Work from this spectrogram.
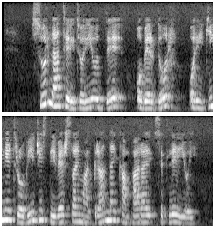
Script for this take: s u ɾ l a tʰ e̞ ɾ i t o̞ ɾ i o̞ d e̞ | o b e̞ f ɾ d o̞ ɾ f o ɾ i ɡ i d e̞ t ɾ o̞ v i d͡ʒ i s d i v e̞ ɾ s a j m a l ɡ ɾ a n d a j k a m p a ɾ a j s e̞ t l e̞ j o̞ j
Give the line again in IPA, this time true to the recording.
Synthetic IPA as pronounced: s u ɾ l a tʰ e̞ ɾ i t o̞ ɾ i o̞ d e̞ | o b e̞ ɾ d o̞ ɾ f o ɾ i ɡ i n e̞ t ɾ o̞ v i d͡ʒ i s d i v e̞ ɾ s a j m a l ɡ ɾ a n d a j k a m p a ɾ a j s e̞ t l e̞ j o̞ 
